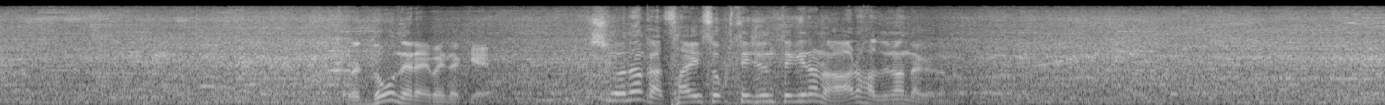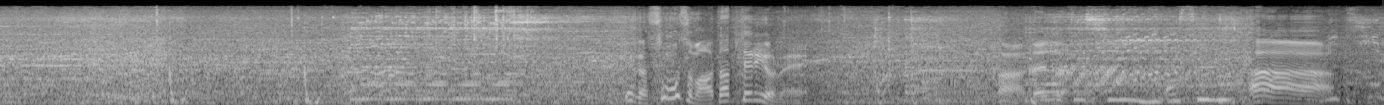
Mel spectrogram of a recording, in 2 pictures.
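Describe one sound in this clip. A slot machine plays loud, busy electronic music and effects.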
